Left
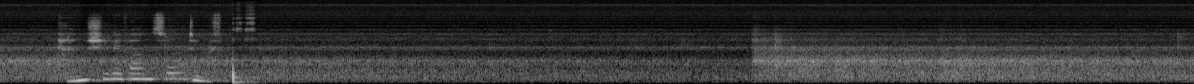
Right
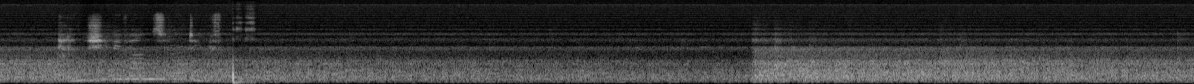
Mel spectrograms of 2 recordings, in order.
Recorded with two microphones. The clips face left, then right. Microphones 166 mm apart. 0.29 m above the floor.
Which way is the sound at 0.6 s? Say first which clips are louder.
Left 3 dB; 40° left (ahead or behind).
